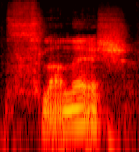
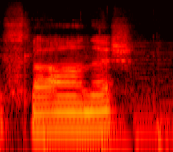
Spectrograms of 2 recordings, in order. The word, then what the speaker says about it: Slaanesh: that would be the slanesh god there like two A's in there I suppose it's like in Long a slanesh anyway um as usual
